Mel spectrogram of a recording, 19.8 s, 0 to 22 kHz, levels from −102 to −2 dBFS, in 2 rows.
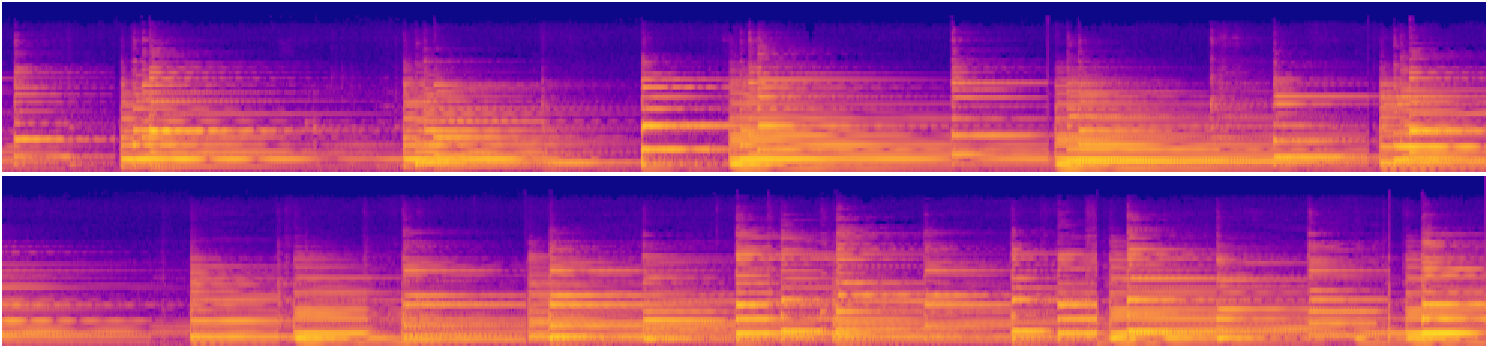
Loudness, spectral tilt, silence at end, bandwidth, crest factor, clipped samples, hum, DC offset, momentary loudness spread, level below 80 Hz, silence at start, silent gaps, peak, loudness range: -20 LUFS; -7 dB/octave; 0 s; 8.8 kHz; 18 dB; under 0.1%; none; under 0.1%; 14 LU; -58 dBFS; 0 s; none; -2 dBFS; 3 LU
